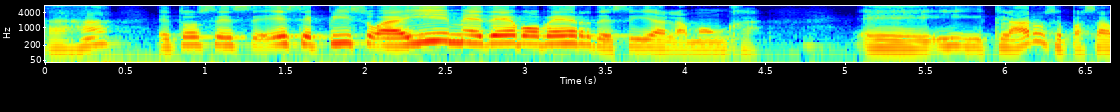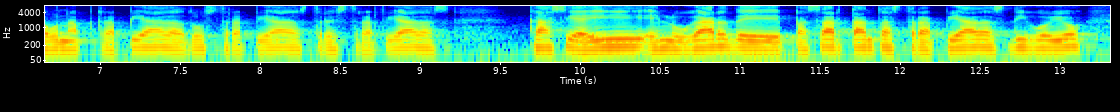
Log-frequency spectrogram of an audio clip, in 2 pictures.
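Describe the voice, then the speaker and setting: At a fairly slow pace, a woman with a fairly low pitch and a dark, mellow tone speaks with lively intonation. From San Juan Comalapa, Guatemala. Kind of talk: interview answer.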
